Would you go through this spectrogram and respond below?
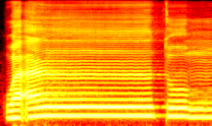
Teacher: maka nun sukunnya melebur ke huruf tu kita baca dengung dan samar. Dengungnya kita tahan 2-3 harokat.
